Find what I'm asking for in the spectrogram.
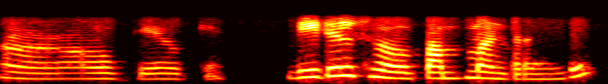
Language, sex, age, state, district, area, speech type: Telugu, female, 18-30, Telangana, Nizamabad, rural, conversation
